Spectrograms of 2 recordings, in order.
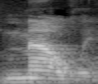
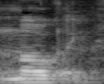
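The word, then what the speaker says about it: Mowgli: in the comment section yes I know it's pronounced mly not mowgly but I've been calling him that for years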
